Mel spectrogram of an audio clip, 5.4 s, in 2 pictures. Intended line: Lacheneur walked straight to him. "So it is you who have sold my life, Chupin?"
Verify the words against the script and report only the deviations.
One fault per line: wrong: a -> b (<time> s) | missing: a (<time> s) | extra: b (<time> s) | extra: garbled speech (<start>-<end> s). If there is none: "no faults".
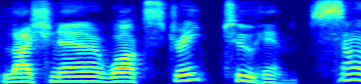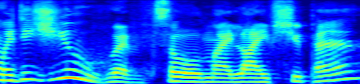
no faults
